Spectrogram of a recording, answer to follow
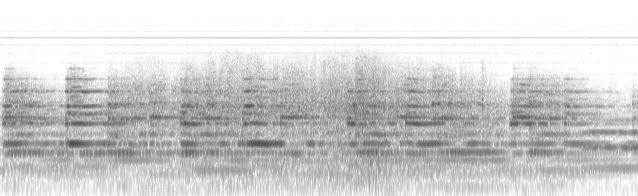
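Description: Bells ringing: several overlapping strikes, with the tones of each ringing on into the next.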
